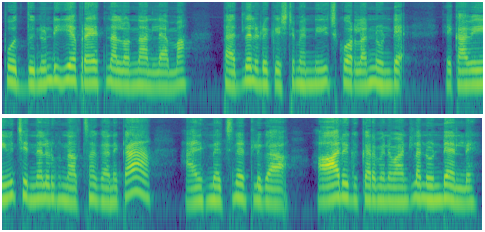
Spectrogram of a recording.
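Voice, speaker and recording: A man's voice: high-pitched, little pitch movement, fast, no echo, studio quality, voice pushed up, lightly acted. A man voicing a kindly, hospitable middle-aged village mother-in-law in a storybook tale, with fond, homely speech. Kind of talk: storybook character voices.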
